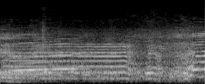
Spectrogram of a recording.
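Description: A man chanting a recitation into a microphone, holding each phrase on a long, steady note: one drawn-out phrase, a short break, then another beginning near the end.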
